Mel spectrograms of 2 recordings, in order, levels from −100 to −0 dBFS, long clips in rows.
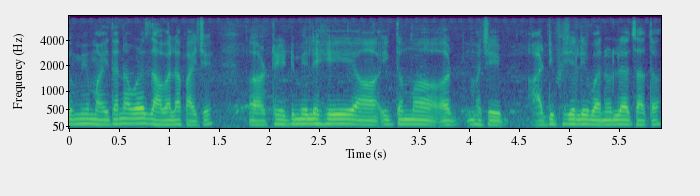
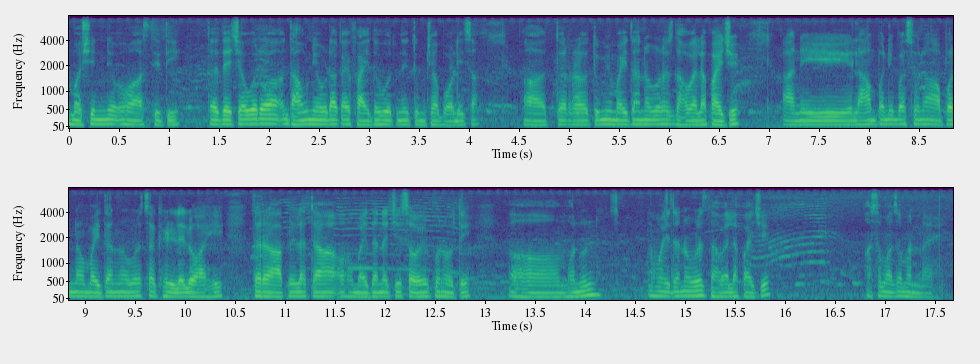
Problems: constant background noise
